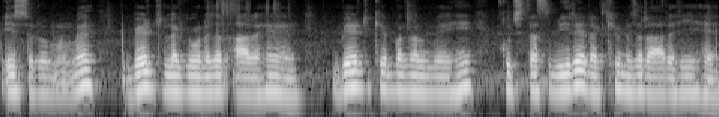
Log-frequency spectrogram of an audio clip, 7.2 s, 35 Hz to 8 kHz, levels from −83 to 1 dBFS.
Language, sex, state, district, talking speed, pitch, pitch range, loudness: Hindi, male, Bihar, West Champaran, 185 wpm, 125 Hz, 115-135 Hz, -17 LUFS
